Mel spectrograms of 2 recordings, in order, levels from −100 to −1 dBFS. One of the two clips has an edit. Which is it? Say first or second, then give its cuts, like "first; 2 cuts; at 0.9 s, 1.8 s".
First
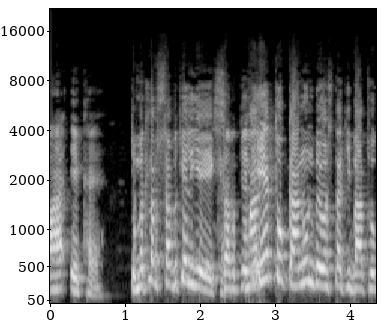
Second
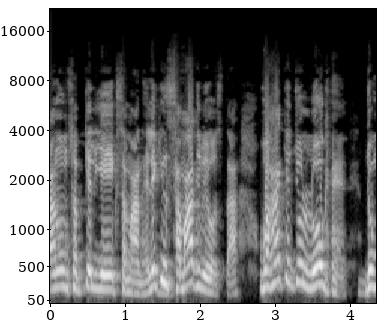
first; 1 cut; at 2.8 s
